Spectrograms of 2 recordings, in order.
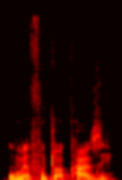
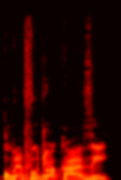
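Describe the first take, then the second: First: It is said in a gentle, polite tone. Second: It is said in a blunt, harsh tone.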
